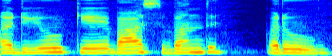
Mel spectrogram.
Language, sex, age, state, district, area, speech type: Maithili, female, 45-60, Bihar, Madhubani, rural, read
